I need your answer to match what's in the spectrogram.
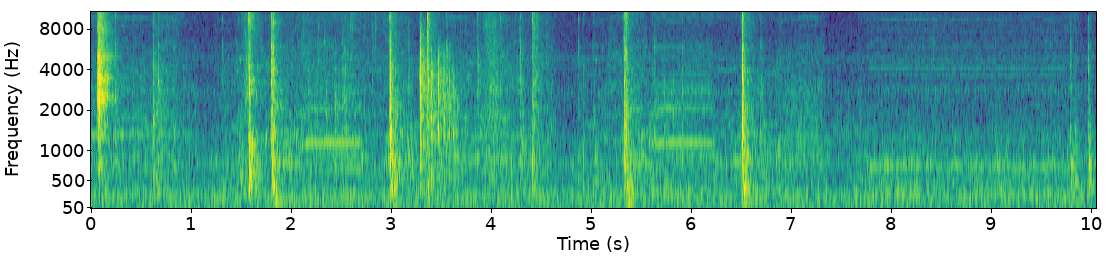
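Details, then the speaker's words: Bose music system CD changer after repair from being dropped, reassembled: quiet motor whir with sharp irregular clicks and clacks as it initializes and reads disc two; normal operation. "it's initializing okay play reading disc disc disc two"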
